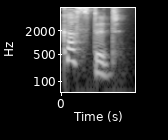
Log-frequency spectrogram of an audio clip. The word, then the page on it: custard: British English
